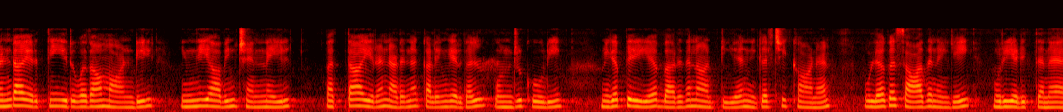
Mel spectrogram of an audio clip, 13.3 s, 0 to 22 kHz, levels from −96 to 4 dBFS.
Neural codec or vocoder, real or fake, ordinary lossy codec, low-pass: codec, 16 kHz, 2 kbps, FunCodec, trained on LibriTTS, 25 frames a second; fake; none; none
